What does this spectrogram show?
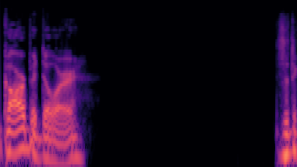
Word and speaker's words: Garbodor: But I remember I remember always saying Garbodor back when that came out because I didn't realize just the final word is just odor.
